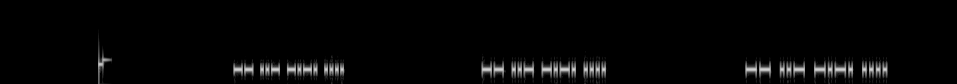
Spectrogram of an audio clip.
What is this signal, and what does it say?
Morse code, heard as a keyed tone, about 38 wpm, 700 Hz. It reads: MUCH MUCH MUCH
